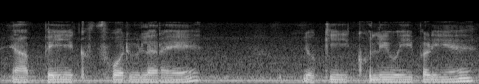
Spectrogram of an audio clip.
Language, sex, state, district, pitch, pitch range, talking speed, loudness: Hindi, male, Uttar Pradesh, Lalitpur, 110 Hz, 90-110 Hz, 150 wpm, -18 LUFS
